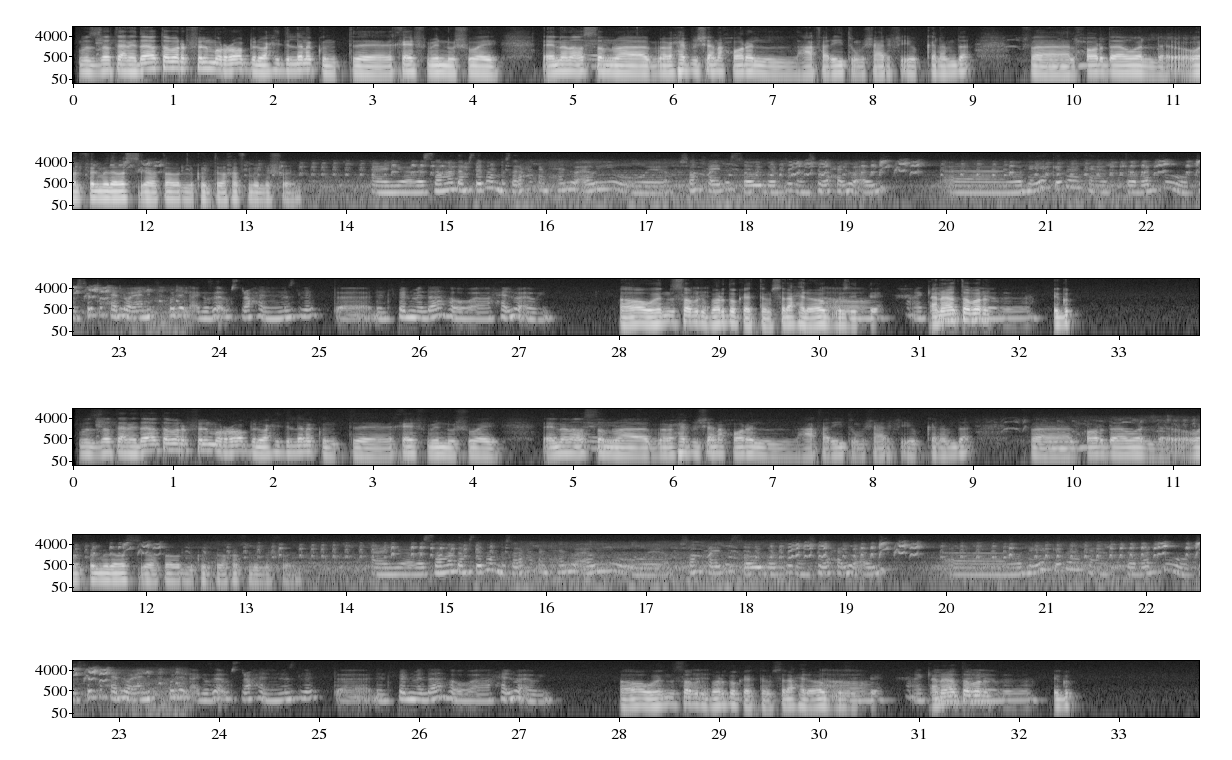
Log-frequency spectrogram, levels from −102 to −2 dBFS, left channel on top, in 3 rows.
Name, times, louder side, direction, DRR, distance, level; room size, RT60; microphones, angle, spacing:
voice 1, 0.1-9.3 9.6-13.5 28.0-30.6 31.1-31.7 32.3-32.5, left 6 dB, 85° left, 0.3 m, -27 dB
voice 2, 5.1-5.6 9.7-10.2 14.2-19.6 20.0-27.3 28.7-28.9 30.0-32.2, left 2 dB, 15° left, 0.7 m, -37 dB
sound 1, 9.1-23.7, right 2 dB, 80° right, 1.2 m, -43 dB
3.6 x 3.1 x 3.3 m
head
